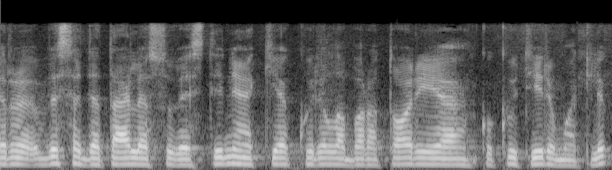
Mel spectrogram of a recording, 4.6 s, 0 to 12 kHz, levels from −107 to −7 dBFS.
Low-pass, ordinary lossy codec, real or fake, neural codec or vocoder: 7.2 kHz; AAC, 48 kbps; real; none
